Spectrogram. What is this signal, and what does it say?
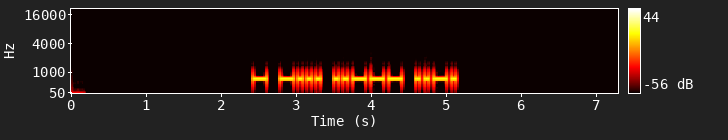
Morse code, heard as a keyed tone, about 20 wpm, 700 Hz. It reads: TB2F
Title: DXCC-100 Call Signs - 4 Characters - 20wpm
